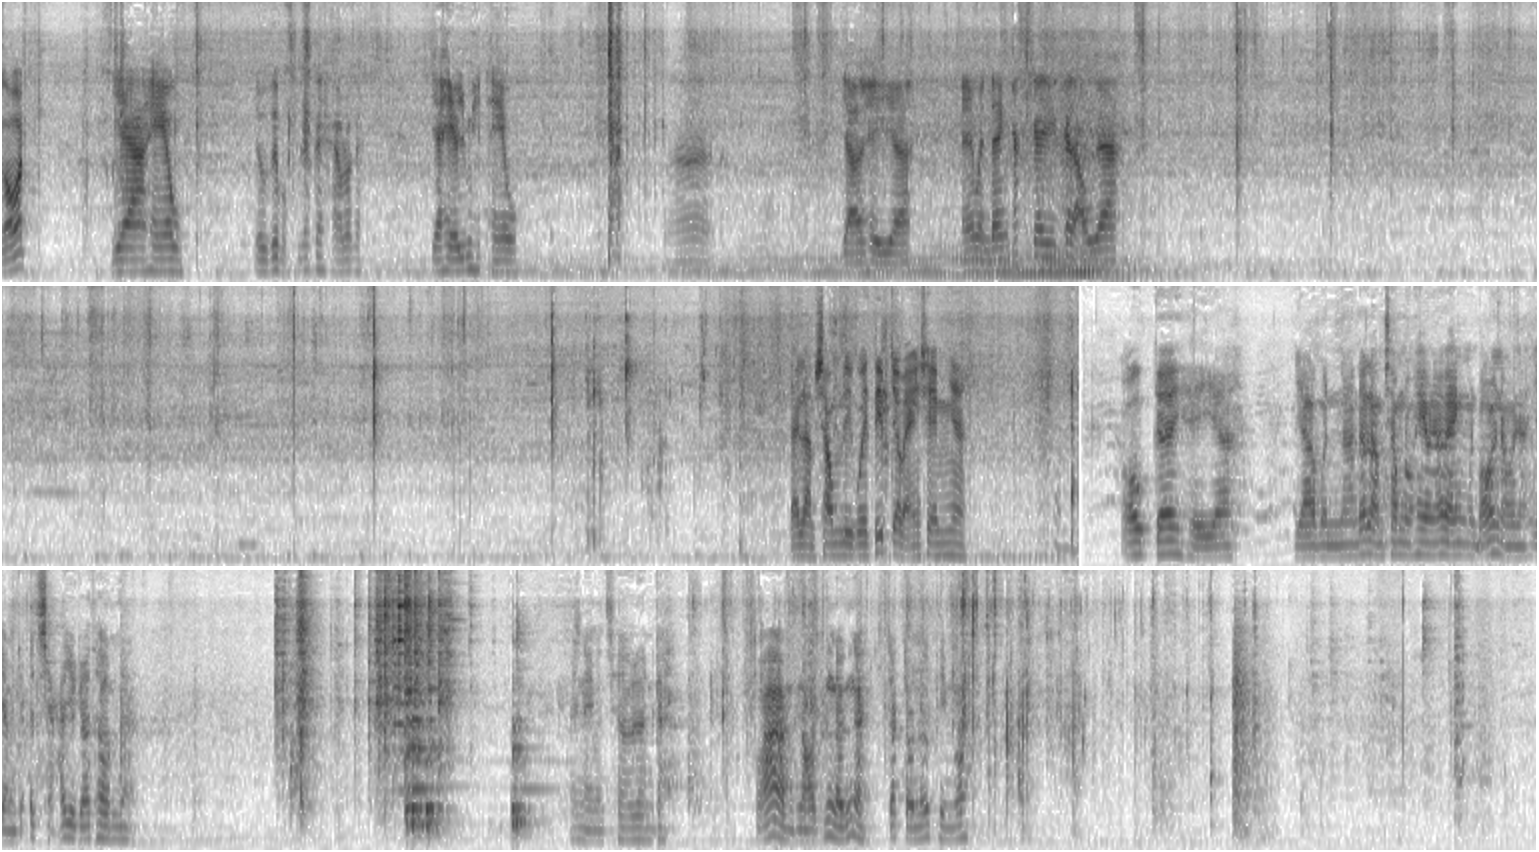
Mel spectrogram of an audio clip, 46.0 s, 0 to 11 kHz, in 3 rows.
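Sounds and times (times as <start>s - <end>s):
metal cookware clanking: 33.4s - 36.4s.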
